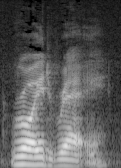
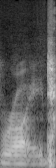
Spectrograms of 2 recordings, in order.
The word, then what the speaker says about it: Royd: king drug performer name roid ray welcome to the stage roy ray yeah i love that but roid's the first name hey ray actually my name is royd i love that roid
